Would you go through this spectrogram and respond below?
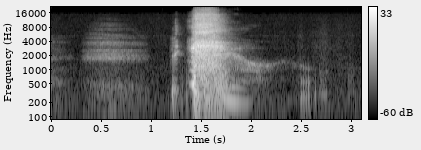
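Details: Induced sneezing in a female after a cold: brief inward breath, then one loud explosive sneeze, followed by a few soft sounds; sneezes got stronger, leaving her slightly dizzy.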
